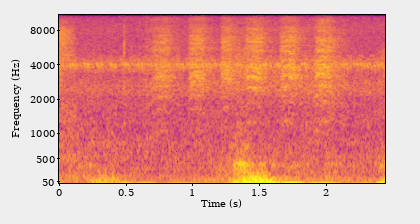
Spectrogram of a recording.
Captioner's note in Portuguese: Vento rápido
